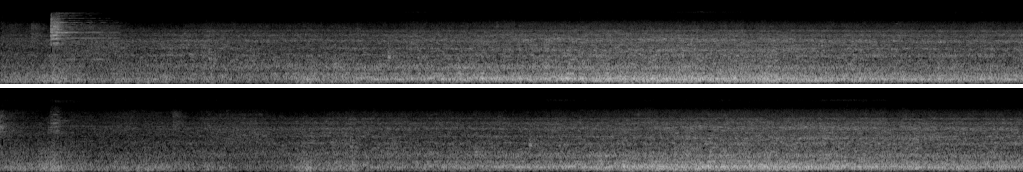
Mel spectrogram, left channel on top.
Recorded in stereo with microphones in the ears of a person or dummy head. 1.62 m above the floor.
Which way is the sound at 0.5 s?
50° left (ahead or behind).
